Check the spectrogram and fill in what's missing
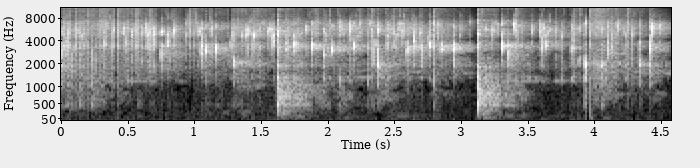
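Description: Food frying and being stirred in a pan for an Assamese paneer thali, a steady close sizzle with a few spoon scrapes through it and no talk.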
